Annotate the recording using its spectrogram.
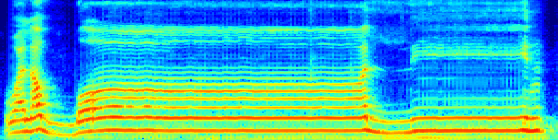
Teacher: مد لازم ست حركات عندي الف ماديه وجاي وراها حرف مشدد اللي هو اللام الحرف المشدد يبقى بدايته شد سكون ثم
